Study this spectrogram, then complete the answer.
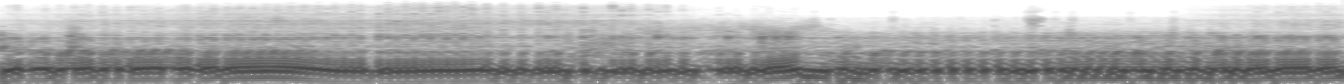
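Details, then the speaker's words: Home-built BSA twin chopper on its first ride in many years, a half-mile trip in light rain. An uneven, stumbling beat as it pulls, one cylinder seemingly not keeping up: a one-cylinder misfire under load. Carburetor or ignition suspected, cause unclear; earlier fixes didn't help. "Everything I've done so far has made no difference. It's still running poorly."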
